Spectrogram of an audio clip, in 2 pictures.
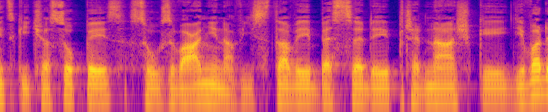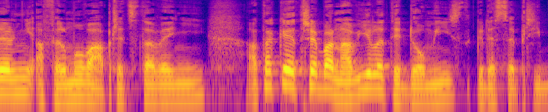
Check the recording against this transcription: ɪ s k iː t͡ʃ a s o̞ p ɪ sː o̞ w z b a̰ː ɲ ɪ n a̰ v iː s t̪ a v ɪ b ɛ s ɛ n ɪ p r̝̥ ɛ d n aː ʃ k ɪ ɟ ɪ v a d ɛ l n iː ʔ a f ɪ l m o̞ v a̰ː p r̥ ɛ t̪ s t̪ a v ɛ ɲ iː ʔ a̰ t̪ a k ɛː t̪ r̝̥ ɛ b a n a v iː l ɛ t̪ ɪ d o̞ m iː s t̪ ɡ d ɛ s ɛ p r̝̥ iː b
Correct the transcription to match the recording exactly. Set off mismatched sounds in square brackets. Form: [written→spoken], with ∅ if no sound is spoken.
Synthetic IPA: ɪ [s→t͡s] k iː t͡ʃ a s o̞ p ɪ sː o̞ w z [b→v] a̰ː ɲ ɪ n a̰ v iː s t̪ a v ɪ b ɛ s ɛ [n→d] ɪ p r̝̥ ɛ d n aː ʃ k ɪ ɟ ɪ v a d ɛ l [n→ɲ] iː ʔ a f ɪ l m o̞ v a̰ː p r̥ ɛ t̪ s t̪ a v ɛ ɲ iː ʔ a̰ t̪ a k ɛː t̪ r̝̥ ɛ b a n a v iː l ɛ t̪ ɪ d o̞ m iː s t̪ ɡ d ɛ s ɛ p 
